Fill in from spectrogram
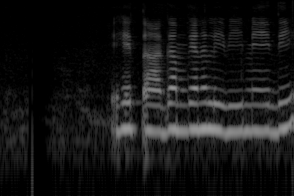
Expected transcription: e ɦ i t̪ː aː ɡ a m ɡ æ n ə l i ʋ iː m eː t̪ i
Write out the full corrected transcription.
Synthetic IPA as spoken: e ɦ e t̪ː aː ɡ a m ɡ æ n ə l i ʋ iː m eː d̪ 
